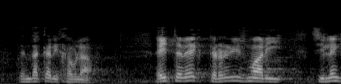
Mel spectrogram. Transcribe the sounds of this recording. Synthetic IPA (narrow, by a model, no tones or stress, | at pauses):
lend̪akaɾixawla | ejt̪e̞βeekt̪e̞ro̞ɾizmoaɾisile̞ŋ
